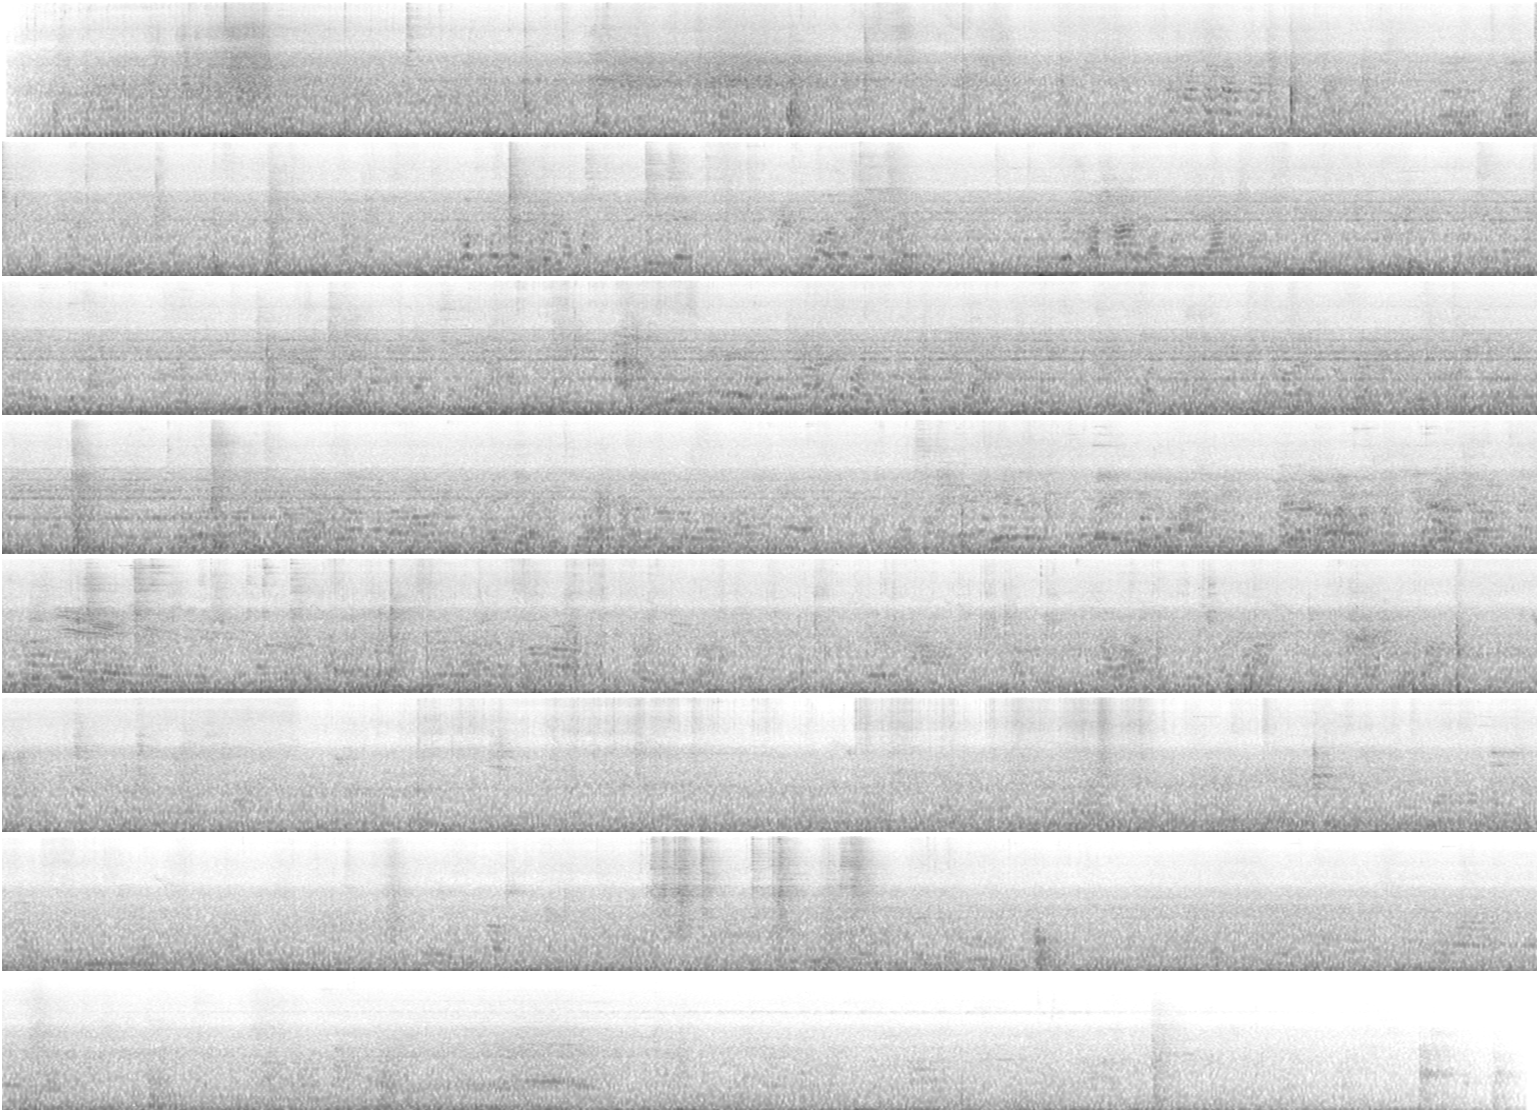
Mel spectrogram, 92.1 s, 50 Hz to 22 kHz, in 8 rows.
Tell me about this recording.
Walking in the traditional market, traffic sound, Binaural recordings, Sony PCM D100+ Soundman OKM II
